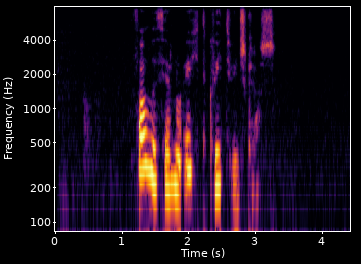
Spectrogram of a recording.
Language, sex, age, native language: Icelandic, female, 50-59, Icelandic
